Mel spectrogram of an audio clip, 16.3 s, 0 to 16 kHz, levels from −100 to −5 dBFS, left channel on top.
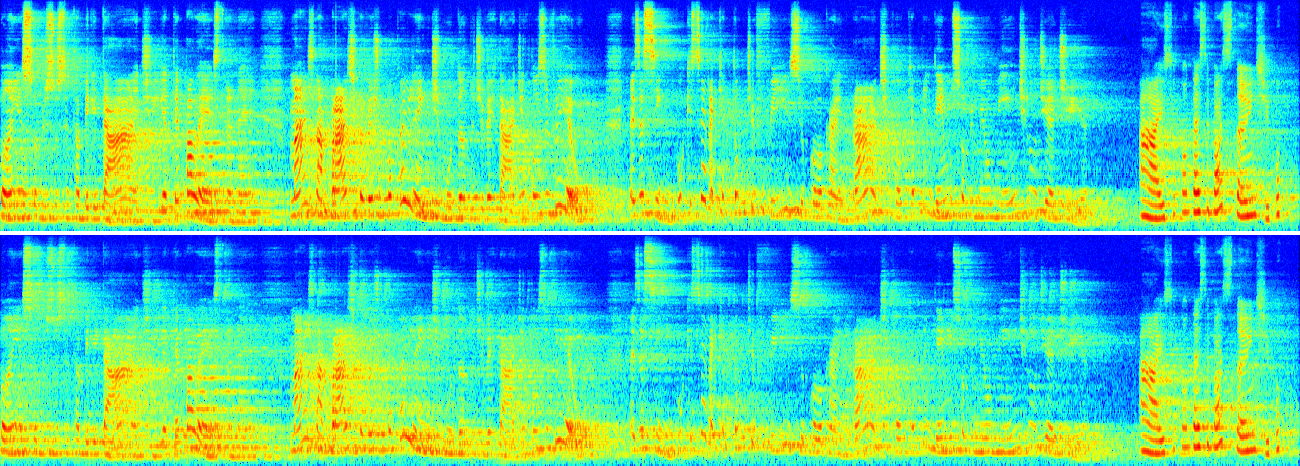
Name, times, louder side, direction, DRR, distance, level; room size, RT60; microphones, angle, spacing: voice 1, 0.0-7.3 7.6-13.6, left 3 dB, 80° left, 3 dB, 3.9 m, -24 dB
voice 2, 14.2-16.0, left 2 dB, 15° left, 6 dB, 0.6 m, -19 dB
28.5 x 20.0 x 9.8 m, 2.8 s
head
